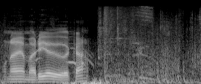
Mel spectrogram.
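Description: A rifle fires a burst of shots.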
